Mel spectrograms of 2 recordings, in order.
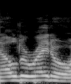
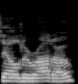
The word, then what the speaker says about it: El Dorado: And I did a program in El Dorado, Arkansas, which would in any other state would be pronounced El Dorado.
